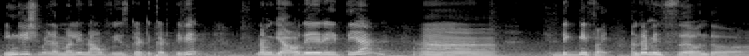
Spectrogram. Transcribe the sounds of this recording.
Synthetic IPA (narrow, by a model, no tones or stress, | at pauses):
iŋɡliʂmeːɽɐmːɐlːinaːʋpiːskɐʈːikɐɽt̪iːʋi | nɐmɐɡjaːʋd̪e̞ːɾiːt̪ijɐ | ɖiɡnipʰɐj | ɐnd̪ɐɾemiːnsond̪u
